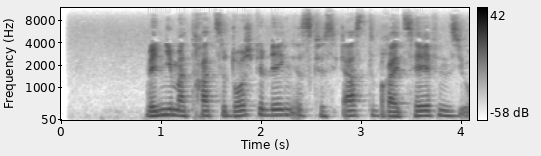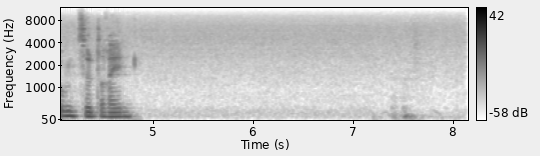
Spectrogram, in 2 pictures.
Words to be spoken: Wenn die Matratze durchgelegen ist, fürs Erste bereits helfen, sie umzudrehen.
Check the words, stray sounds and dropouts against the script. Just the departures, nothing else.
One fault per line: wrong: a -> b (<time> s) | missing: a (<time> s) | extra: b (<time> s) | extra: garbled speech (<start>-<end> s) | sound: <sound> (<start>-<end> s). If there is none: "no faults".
no faults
